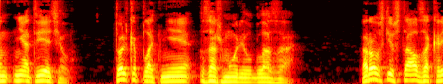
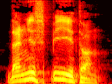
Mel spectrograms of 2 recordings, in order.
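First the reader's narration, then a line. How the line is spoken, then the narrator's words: Grumbling. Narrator (Russian): проворчал Боровский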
